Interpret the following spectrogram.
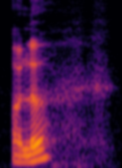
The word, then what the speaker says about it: Eule: Like you don't say Eule, but you say Eule. This is actually the accentuation of the word where you have to pronounce it most strongly. Here, in this case, in the beginning.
